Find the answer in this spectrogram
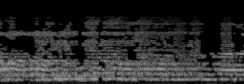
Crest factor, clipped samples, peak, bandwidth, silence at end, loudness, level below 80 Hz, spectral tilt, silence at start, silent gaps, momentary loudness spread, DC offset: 14 dB; under 0.1%; -18 dBFS; 10.5 kHz; 0 s; -31 LUFS; -74 dBFS; -3 dB/octave; 0 s; none; 4 LU; under 0.1%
